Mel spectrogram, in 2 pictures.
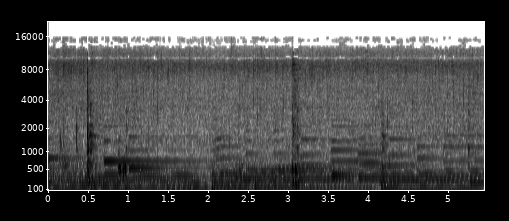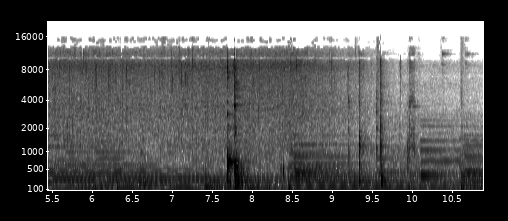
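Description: Chopped vegetables sizzling as they fry in a nonstick pan, stirred with a wooden spatula that scrapes and knocks against the pan, with one louder knock about three quarters of the way through. A background melody plays along.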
